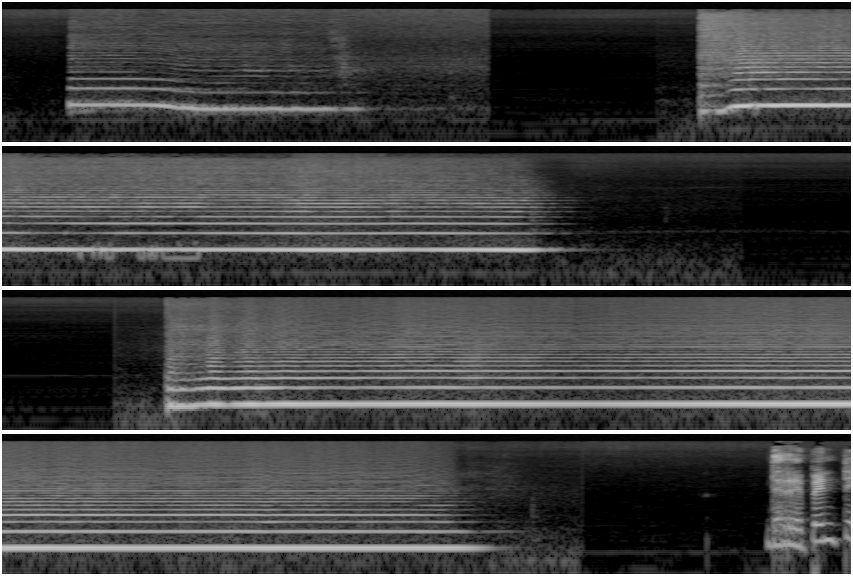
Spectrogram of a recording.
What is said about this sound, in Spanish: Cuando el sol se puso en el ocaso, el joven sopló la concha tres veces.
